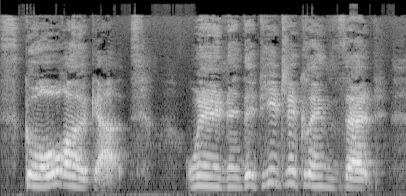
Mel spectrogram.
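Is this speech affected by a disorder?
Yes: cerebral palsy.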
